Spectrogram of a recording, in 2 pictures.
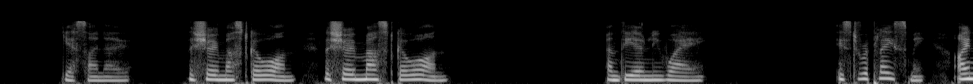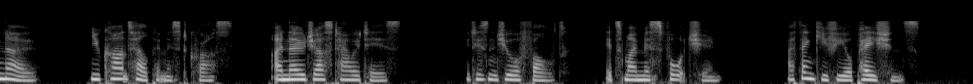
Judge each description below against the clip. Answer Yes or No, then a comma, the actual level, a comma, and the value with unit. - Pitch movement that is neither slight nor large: Yes, average, 3.3 semitones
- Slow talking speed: No, average, 150 wpm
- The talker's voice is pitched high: Yes, high, 210 Hz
